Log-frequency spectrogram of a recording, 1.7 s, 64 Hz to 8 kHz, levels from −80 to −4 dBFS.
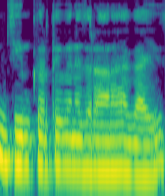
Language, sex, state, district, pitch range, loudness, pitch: Hindi, male, Bihar, Kishanganj, 125-140 Hz, -14 LUFS, 130 Hz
